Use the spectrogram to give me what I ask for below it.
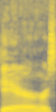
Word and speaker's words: ger: So this is a place that is built in the middle of the desert in these, they're pronounced gers.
